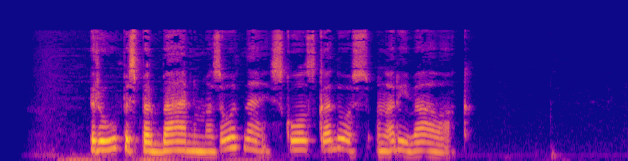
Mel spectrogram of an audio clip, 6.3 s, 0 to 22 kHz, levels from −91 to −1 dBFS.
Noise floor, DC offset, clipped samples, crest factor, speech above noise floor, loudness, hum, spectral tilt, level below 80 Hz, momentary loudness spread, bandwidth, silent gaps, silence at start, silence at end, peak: -72 dBFS; under 0.1%; under 0.1%; 20 dB; 51 dB; -22 LUFS; none; -5 dB/octave; -56 dBFS; 11 LU; 11.5 kHz; none; 0.7 s; 1.6 s; -4 dBFS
